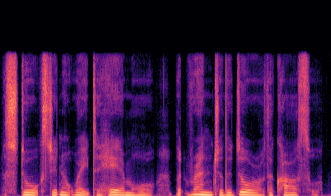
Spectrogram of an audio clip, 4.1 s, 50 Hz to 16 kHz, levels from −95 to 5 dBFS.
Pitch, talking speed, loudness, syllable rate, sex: 175 Hz, 230 wpm, -17 LUFS, 4.5 syllables/s, female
